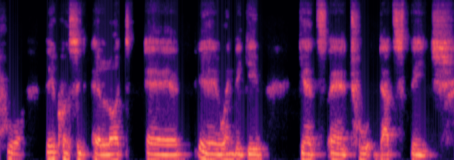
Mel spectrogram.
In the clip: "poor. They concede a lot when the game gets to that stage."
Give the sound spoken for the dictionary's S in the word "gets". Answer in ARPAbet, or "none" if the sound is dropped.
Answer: S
